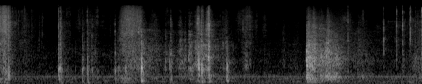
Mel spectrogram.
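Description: Plastic shrink wrap crinkling as it is stripped off a trading-card box, with the box and foil packs handled, in irregular rustling bursts.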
